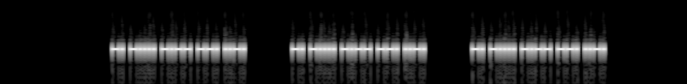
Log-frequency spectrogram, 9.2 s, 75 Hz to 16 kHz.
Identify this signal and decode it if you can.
Morse code, heard as a keyed tone, about 40 wpm, 700 Hz. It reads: N6YGF N6YGF N6YGF
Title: USA Call Signs - 5 Characters - Repeated 3x - 40wpm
